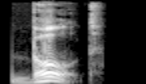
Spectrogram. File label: "bolt", pronounce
